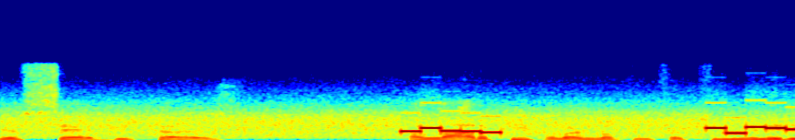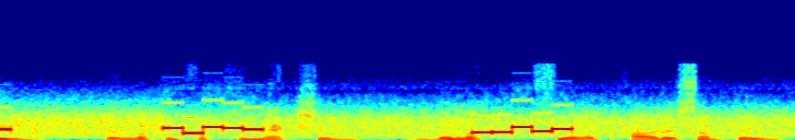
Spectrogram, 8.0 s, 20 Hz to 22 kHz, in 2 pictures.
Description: Five-tone selective call (CCIR), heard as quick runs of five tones, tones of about 100 ms, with speech in English. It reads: 50653 02208 02208 34459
